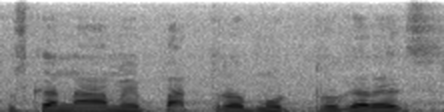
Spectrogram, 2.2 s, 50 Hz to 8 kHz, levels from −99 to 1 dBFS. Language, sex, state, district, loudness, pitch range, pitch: Hindi, male, Odisha, Khordha, -14 LUFS, 150-160 Hz, 155 Hz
